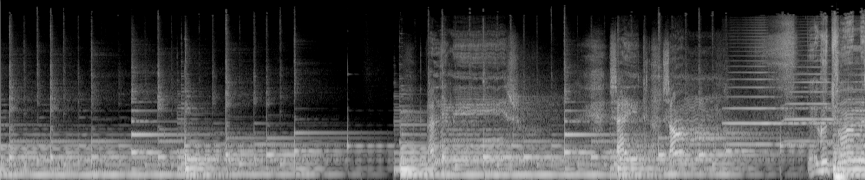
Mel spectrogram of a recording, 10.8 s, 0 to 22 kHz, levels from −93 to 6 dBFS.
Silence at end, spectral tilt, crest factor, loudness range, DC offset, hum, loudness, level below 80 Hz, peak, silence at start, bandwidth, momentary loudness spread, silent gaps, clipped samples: 0 s; -6 dB/octave; 18 dB; 4 LU; under 0.1%; none; -19 LUFS; -26 dBFS; 0 dBFS; 0 s; 17.5 kHz; 11 LU; none; under 0.1%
